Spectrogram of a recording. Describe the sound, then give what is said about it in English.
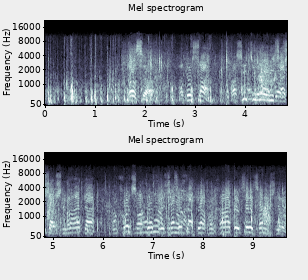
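Hooves of a large group of horses galloping on horseback, approaching: a dense, continuous clatter of many rapid hoofbeats, loud throughout, with voices calling over the stampede. “As the rest run away, kicking up a storm of dust, a large group of Indians on horseback approaches Jethro.”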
